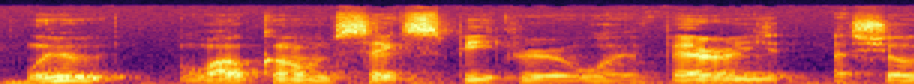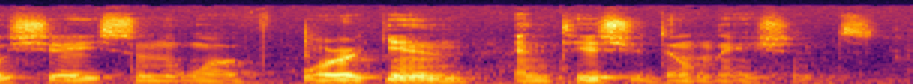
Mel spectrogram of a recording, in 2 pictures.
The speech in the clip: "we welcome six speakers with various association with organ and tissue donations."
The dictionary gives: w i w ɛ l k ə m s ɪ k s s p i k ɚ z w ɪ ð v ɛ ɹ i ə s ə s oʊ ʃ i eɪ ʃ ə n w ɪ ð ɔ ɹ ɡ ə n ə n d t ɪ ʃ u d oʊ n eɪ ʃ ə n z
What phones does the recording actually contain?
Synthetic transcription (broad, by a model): w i w ɛ l k ə m s ɪ k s s p i k ɚ w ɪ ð v ɛ ɹ i ə s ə ʊ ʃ i eɪ ʃ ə n w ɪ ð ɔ ɹ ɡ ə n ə n t ɪ ʃ u d oʊ n eɪ ʃ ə n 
